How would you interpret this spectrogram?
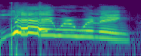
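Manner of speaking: high, loud mock celebration; mock cheer. Supporters gloating over early results, high mock cheer. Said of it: "people are gonna be like".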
